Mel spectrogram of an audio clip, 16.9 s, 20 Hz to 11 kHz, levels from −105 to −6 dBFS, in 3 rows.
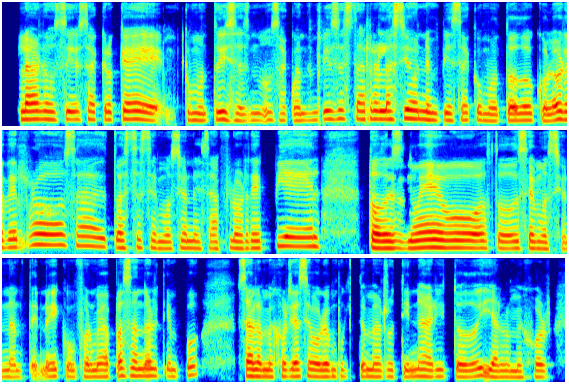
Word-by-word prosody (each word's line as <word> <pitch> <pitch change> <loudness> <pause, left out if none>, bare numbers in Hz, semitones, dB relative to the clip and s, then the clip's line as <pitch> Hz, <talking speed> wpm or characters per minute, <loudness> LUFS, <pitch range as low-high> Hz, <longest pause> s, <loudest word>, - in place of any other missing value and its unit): Claro, 210 0 +4
sí, 205 +1 -1
o - - -3
sea, 205 0 -4
creo 200 0 -3
que 215 -4 +1
como 185 -2 -2
tú 200 +3 -3
dices, 180 -4 0
¿no? 185 -1 -6
O 200 - -5
sea, 180 -1 -7
cuando 175 +2 -5
empieza 215 +3 -1
esta 215 -1 -2
relación, 215 0 +3
empieza 185 -1 -2
como 175 -2 -3
todo 180 +2 +1
color 195 +5 +2
de 210 +1 0
rosa, 265 -2 +1
todas 200 -3 -2
estas 205 -2 -7
emociones 180 0 -3
a 175 - -3
flor 180 +1 -4
de 190 0 0
piel, 235 +3 0 0.4
todo 185 -2 +7
es 185 -1 +3
nuevo, 195 -1 +5
todo 180 0 0
es 185 - -3
emocionante, 170 -2 -4
¿no? - - -5
Y 180 0 -2
conforme 170 0 -4
va 170 - -1
pasando 195 0 0
el 190 0 -2
tiempo, 180 +5 -5
o - - -18 0.4
sea, 185 -1 +3
a - - +4
lo 180 - +3
mejor 175 0 -2
ya 180 0 +2
se 180 - -2
vuelve 170 -1 +3
un 175 - -3
poquito 175 0 -7
más 170 -1 -2
rutinario 175 +1 -3
y - - -17
todo 170 0 -1
y 190 -3 +1
a 160 - -1
lo 165 0 -4
mejor, 160 +1 -4
185 Hz, 215 wpm, -23 LUFS, 175-205 Hz, 0.4 s, todo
